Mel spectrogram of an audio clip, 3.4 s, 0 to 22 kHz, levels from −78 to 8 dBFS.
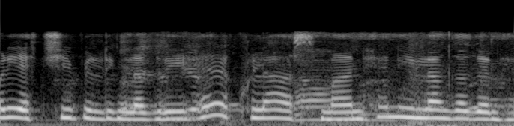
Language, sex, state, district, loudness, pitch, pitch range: Hindi, female, Bihar, West Champaran, -14 LUFS, 245 Hz, 230-270 Hz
